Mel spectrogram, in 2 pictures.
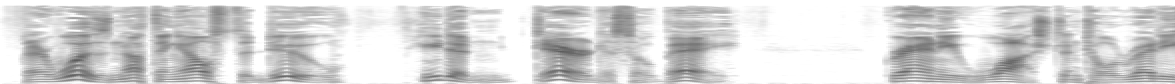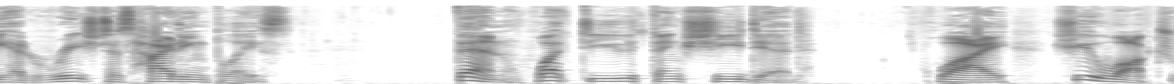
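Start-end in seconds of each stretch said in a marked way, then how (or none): none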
